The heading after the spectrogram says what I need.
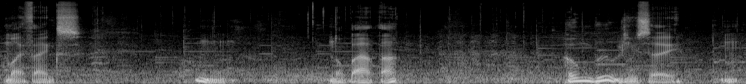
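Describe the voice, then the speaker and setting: Very deep, gravelly wandering knight played by a man. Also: wildly swooping pitch, heavily acted. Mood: relaxed, appreciative. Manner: measured, courteous, old-fashioned phrasing. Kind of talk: fantasy audio roleplay acting. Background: music.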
